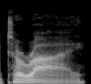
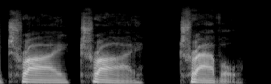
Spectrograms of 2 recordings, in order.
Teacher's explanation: the CH sound combined with r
